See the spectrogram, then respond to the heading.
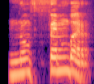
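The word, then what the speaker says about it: November: तो इधर नवंबर, इधर वी का प्रोनाउंसिएशन एफ की तरह हो रहा है, तो इधर नवंबर, दिसंबर।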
